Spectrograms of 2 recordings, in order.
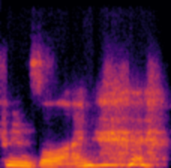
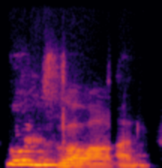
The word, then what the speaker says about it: Punzalan: It's Punzalan. Punzalan.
